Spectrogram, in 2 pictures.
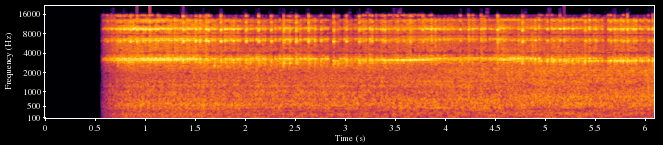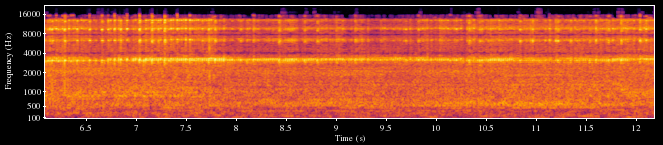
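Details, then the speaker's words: Ford F-150: a steady, high-pitched whine over the running engine that does not change. The owner cannot locate it but suspects the transmission. "I can't tell where that noise is coming from. Sounds like it's coming out of the tranny."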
